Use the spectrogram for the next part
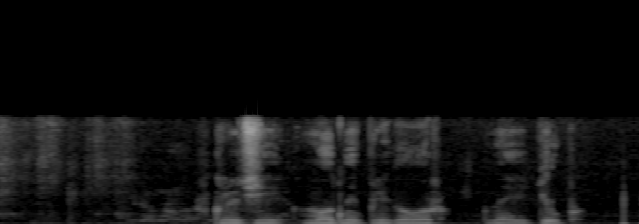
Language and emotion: Russian, neutral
